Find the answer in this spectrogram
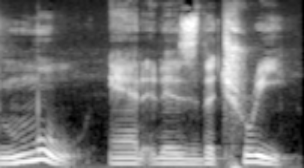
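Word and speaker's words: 木: so the left part of the character is pronounced mu and it is the tree radical or wood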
